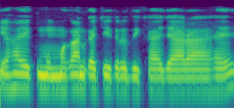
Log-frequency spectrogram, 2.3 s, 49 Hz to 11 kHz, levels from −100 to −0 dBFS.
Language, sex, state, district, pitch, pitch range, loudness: Hindi, male, Chhattisgarh, Bastar, 120 Hz, 115-130 Hz, -18 LUFS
